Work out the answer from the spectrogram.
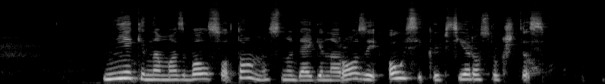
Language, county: Lithuanian, Kaunas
